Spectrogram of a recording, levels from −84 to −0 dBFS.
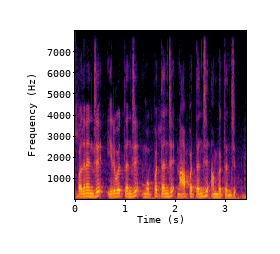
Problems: none marked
